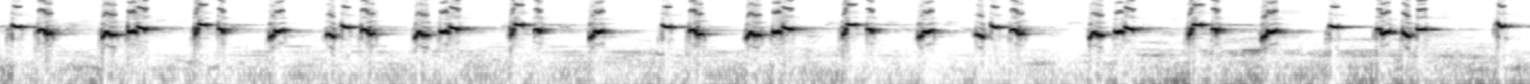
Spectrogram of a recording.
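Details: Yellow-vented bulbul, a caged bird, singing to stimulate other caged birds to sing: bubbly, slightly down-slurred notes in quick pairs and triplets, repeated roughly every half second at a steady pitch, with no other sounds.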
